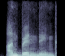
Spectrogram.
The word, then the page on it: unbending: Indian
